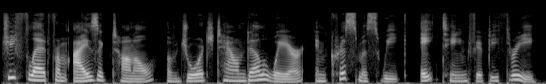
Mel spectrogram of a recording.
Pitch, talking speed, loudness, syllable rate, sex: 165 Hz, 155 wpm, -21 LUFS, 4.9 syllables/s, female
